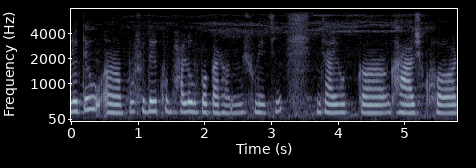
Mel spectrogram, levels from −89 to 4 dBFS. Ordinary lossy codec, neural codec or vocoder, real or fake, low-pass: none; codec, 16 kHz, 8 kbps, FreqCodec, larger model; fake; 7.2 kHz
